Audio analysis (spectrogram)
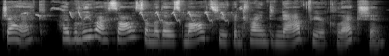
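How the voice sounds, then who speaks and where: A woman's voice: a little high, a little fast, background noise, close to an everyday voice. A woman acting in an audio drama as a naturalist's earnest, guarded sister, speaking formally and with composed urgency. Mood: polite.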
